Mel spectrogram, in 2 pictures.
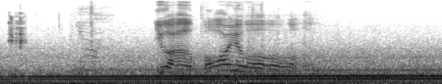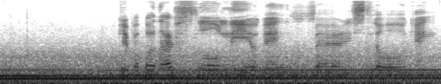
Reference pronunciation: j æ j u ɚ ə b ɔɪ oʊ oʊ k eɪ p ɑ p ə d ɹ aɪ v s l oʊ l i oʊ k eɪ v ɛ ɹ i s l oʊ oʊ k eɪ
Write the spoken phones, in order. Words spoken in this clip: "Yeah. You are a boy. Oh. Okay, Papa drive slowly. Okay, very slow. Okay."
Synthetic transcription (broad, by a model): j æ j u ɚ ə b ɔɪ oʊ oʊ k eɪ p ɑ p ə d aɪ f s l oʊ l i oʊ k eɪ v ɛ ɹ i s l oʊ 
